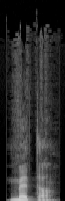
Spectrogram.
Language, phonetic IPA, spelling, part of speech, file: Polish, [ˈmɛta], meta, noun, Pl-meta.ogg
